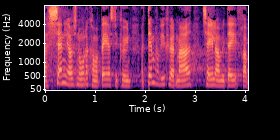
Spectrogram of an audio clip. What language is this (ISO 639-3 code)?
dan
